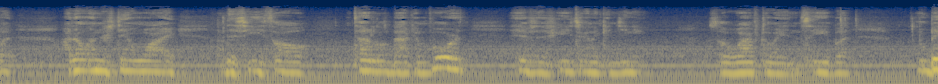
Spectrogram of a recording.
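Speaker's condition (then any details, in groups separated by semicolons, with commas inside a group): Cerebral palsy; wheelchair bound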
